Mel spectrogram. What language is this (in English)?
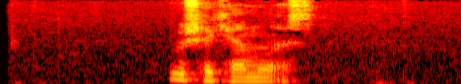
Persian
